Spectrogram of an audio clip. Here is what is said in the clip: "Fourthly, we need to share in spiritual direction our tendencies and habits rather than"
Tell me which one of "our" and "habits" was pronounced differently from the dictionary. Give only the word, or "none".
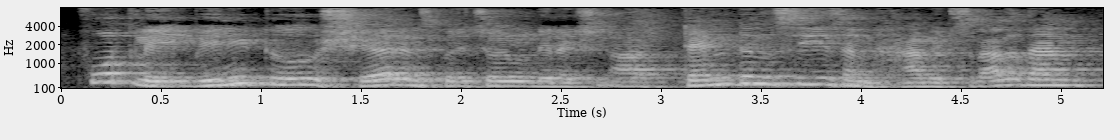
none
